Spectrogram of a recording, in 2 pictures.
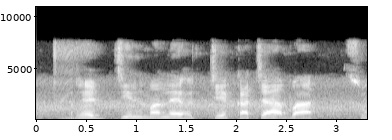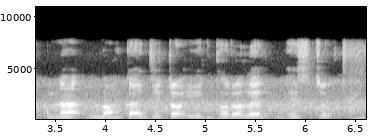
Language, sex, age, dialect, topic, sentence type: Bengali, male, 18-24, Jharkhandi, agriculture, statement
